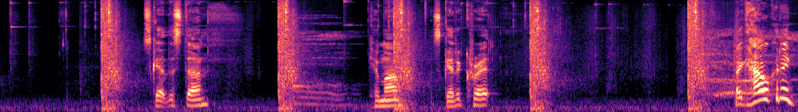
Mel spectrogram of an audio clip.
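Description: A pistol fires single loud shots.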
